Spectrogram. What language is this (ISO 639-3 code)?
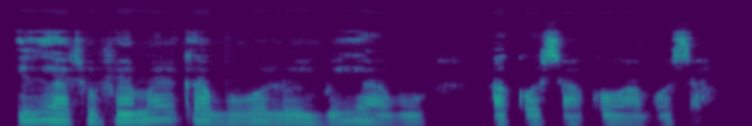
yor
